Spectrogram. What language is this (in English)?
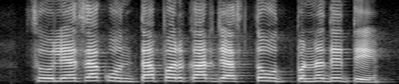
Marathi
